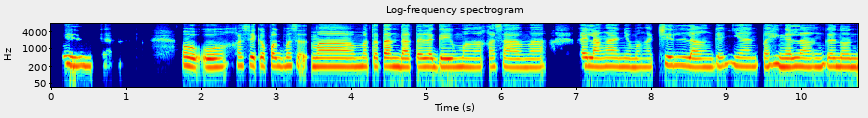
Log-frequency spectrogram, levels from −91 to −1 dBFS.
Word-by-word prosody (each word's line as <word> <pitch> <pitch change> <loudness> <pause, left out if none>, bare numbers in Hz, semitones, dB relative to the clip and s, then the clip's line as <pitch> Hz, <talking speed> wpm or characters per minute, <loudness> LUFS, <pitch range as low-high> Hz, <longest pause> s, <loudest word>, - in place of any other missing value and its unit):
Yun 225 -3 0
nga, - - -21 1.0
oo, 200 -1 +4 0.2
kasi 225 0 +1
kapag 220 -1 0
masa 220 +2 -3
ma 210 0 +3
matatanda 210 -1 +2
talaga 205 0 +2
yung 200 +1 +3
mga 200 -1 -4
kasama 195 -1 -4 0.5
kailangan 210 -1 +1
yung 200 -1 -3
mga 200 0 -6
chill 230 -3 0
lang, 200 0 -1
ganiyan, 220 -2 -4
pahinga 210 -2 +1
lang, 205 0 0
gano'n, 210 -2 0
210 Hz, 115 wpm, -22 LUFS, 200-220 Hz, 1.0 s, oo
